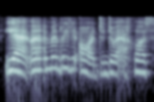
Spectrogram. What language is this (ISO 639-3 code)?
cym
